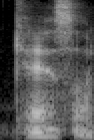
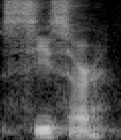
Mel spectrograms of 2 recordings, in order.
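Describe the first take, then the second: First: The name begins with a hard K sound. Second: The name begins with a soft S sound. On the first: This is how the name was originally pronounced. "I think it was something like uh, Caesar" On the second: This is the familiar, best-known form of the name. "I'll go with Julius Caesar just for convenience"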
